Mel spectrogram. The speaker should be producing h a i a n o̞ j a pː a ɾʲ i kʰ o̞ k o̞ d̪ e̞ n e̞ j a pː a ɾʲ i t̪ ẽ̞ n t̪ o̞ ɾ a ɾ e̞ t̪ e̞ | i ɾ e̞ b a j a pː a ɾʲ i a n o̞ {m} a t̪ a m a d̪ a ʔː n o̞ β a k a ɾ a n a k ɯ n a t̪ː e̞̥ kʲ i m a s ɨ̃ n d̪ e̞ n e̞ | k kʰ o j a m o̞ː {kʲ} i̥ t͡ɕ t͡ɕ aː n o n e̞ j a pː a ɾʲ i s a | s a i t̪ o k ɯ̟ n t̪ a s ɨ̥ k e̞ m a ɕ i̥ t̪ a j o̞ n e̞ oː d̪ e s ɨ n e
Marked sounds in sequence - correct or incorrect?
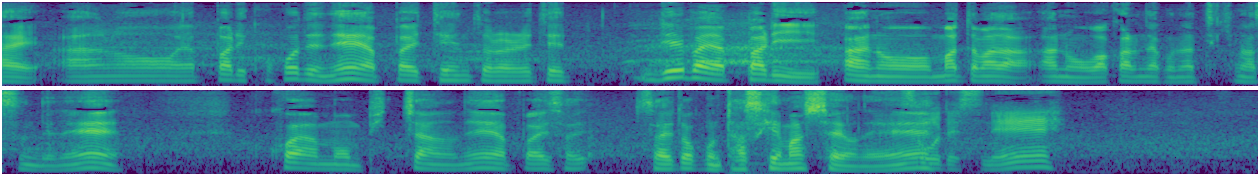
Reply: correct, incorrect

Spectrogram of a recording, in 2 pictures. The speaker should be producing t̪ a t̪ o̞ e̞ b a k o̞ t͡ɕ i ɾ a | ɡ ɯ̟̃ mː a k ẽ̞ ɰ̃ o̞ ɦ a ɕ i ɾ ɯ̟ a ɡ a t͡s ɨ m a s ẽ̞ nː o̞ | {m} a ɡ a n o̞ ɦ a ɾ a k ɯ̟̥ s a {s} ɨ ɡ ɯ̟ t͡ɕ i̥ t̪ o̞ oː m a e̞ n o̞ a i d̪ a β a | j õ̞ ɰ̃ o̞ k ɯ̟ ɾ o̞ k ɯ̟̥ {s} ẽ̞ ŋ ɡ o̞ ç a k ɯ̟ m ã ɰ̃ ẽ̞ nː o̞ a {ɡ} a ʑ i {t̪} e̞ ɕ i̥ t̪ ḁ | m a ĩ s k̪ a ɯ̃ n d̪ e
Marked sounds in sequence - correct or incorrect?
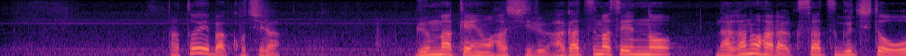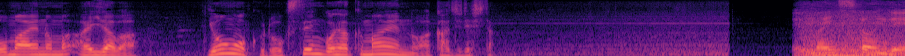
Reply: incorrect, incorrect, correct, incorrect, incorrect

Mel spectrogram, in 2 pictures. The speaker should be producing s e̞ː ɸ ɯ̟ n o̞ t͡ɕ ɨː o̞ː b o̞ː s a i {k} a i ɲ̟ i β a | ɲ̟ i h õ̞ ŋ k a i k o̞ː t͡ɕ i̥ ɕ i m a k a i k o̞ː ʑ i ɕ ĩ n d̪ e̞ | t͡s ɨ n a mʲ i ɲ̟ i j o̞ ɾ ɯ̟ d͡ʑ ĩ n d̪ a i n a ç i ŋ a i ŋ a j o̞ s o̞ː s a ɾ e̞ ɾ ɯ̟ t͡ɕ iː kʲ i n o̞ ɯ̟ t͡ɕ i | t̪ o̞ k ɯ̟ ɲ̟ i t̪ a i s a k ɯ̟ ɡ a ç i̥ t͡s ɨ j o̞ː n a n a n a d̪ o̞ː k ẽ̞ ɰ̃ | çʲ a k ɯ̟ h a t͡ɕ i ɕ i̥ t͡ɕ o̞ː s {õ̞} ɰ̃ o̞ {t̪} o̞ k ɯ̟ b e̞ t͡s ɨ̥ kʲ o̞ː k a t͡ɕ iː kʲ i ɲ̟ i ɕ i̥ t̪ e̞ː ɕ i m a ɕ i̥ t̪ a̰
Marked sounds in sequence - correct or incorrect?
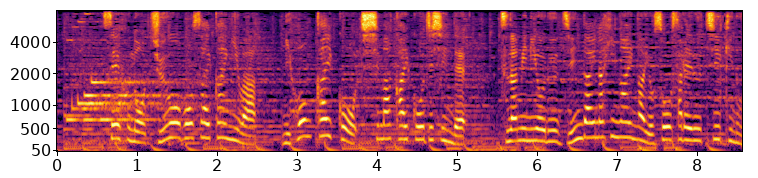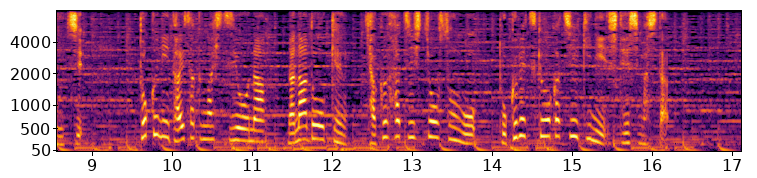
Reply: correct, correct, correct

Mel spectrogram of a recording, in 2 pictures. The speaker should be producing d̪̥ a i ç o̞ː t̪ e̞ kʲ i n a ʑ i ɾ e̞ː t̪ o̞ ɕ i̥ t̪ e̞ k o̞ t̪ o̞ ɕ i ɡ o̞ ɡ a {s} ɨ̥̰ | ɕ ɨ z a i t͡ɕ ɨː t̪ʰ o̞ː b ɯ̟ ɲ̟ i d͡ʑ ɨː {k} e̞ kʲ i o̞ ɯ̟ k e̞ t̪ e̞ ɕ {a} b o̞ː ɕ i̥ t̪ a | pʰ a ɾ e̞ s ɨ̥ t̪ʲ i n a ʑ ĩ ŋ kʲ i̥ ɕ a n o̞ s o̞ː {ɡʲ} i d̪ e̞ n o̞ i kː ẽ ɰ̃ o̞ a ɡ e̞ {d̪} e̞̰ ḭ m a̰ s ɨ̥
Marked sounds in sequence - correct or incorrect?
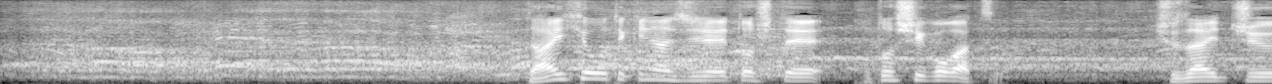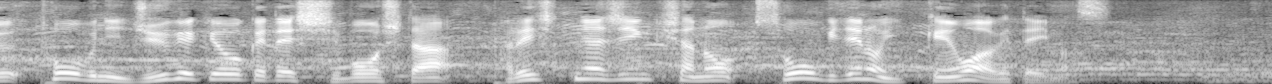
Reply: incorrect, incorrect, incorrect, correct, incorrect

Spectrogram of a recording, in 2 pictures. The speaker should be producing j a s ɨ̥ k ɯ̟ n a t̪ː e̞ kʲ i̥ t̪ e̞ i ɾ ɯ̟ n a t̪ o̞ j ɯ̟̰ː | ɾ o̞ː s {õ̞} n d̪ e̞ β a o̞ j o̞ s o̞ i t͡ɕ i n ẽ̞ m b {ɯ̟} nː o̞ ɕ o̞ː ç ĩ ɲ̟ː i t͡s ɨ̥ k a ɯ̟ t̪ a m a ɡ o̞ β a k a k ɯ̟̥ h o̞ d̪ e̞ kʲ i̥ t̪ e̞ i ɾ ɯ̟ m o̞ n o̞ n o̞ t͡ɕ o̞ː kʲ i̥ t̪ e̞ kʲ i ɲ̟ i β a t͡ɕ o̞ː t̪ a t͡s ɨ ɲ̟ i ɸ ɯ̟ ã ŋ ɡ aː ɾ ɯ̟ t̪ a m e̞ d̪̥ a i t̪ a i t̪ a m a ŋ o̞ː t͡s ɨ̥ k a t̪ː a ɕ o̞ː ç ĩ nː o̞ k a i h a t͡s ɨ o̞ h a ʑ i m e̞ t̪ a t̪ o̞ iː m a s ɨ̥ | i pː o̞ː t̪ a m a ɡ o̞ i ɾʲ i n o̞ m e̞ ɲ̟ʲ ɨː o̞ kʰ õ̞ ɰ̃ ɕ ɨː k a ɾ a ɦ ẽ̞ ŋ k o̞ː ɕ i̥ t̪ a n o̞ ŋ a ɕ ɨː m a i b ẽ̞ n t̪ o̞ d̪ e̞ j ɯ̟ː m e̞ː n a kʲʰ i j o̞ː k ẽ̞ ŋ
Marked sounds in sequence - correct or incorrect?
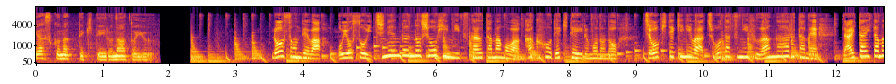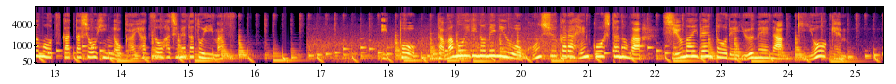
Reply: correct, incorrect

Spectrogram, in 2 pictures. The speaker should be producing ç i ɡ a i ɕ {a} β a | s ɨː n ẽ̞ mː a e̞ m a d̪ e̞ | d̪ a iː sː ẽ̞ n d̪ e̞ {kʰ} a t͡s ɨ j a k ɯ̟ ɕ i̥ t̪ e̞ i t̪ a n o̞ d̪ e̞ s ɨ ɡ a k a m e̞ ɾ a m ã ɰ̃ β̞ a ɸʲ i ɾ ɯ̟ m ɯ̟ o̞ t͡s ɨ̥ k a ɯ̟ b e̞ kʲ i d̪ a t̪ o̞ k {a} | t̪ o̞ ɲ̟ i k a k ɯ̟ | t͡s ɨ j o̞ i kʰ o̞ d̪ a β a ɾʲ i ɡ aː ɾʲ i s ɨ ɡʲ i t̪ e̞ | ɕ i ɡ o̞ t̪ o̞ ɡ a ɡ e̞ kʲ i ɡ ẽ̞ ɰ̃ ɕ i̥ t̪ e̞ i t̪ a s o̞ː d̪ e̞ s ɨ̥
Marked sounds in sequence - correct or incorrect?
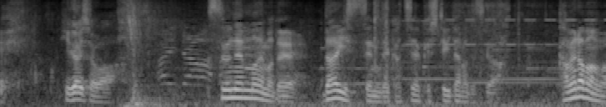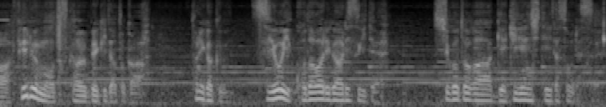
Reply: correct, incorrect, correct

